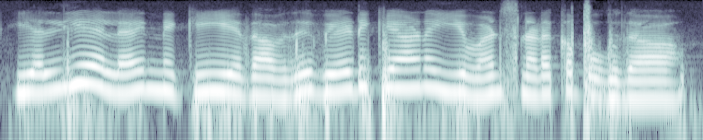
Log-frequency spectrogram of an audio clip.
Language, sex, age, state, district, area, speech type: Tamil, female, 30-45, Tamil Nadu, Mayiladuthurai, urban, read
